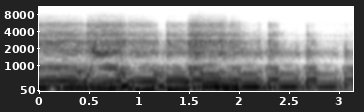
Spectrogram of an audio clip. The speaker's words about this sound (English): And then, you know, with a bit of modulation and a bit of delay and a bit of reverb, and then I can go directly to.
